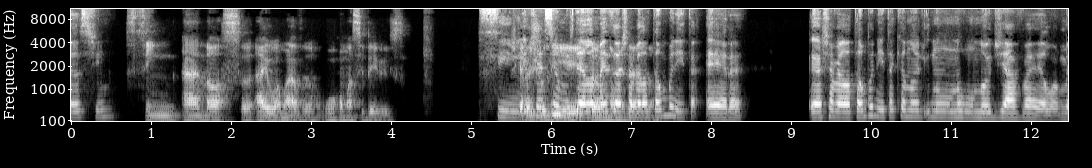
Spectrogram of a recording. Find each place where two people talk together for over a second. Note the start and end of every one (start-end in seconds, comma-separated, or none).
5.5-7.4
